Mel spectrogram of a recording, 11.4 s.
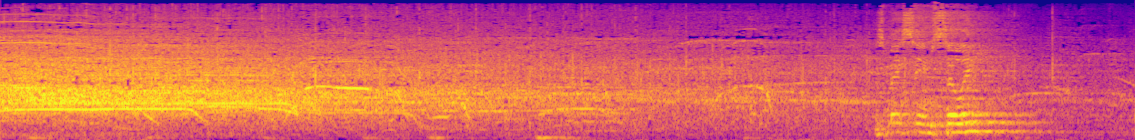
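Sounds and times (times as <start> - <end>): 
crowd cheering and applauding: 0.0 - 11.3
whoops and whistles: 5.3 - 8.2, 10.5 - 11.3
speech: 8.8 - 10.2.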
